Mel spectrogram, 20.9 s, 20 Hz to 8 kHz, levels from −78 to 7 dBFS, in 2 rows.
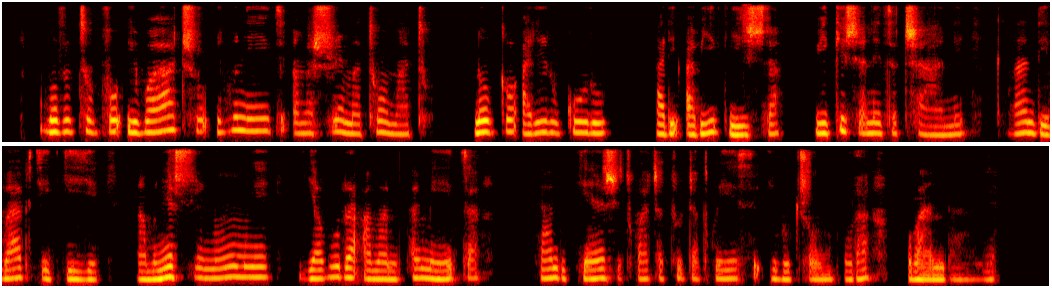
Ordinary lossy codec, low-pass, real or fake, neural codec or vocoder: AAC, 32 kbps; 7.2 kHz; real; none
